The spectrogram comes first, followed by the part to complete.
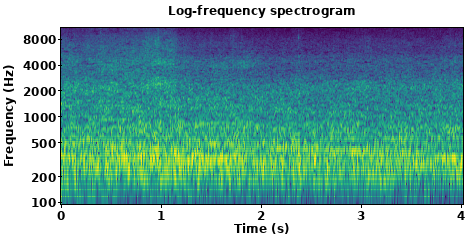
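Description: Steady track ambience of small race cars running at a distance: an even, hiss-like hum with no clear engine note.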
